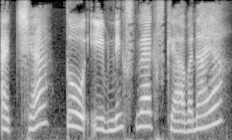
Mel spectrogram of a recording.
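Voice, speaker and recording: Woman acting a slow-talking nosy neighbour auntie. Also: sits high, lively intonation, no echo. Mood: prying, surprised. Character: nosy, flattering middle-aged neighbour auntie. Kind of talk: Hindi family moral-story cartoon acting.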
